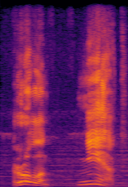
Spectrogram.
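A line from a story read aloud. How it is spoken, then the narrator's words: Exclamation. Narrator (Russian): воскликнул Кадберт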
